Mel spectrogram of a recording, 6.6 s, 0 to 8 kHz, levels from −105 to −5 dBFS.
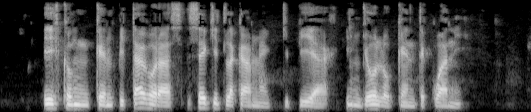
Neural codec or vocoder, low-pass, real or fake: none; 7.2 kHz; real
